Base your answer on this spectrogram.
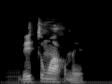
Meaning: reinforced concrete
- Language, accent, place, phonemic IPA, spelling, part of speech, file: French, France, Lyon, /be.tɔ̃ aʁ.me/, béton armé, noun, LL-Q150 (fra)-béton armé.wav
